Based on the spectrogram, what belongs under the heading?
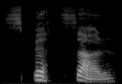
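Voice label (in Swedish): "spetsar", Swedish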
